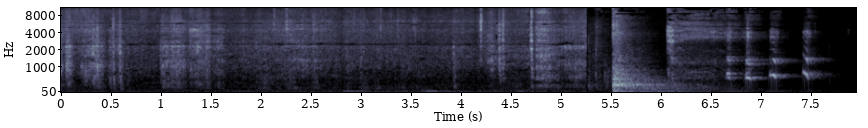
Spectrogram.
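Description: Snow crunching and scraping as a dog pushes a stick through it. About five and a half seconds in, a sudden louder noise is followed by a few short voice-like sounds.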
